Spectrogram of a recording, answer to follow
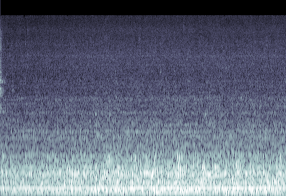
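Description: Steady mechanical hum of fish-room equipment: a low, even drone with a steady low tone and no rhythm or change.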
